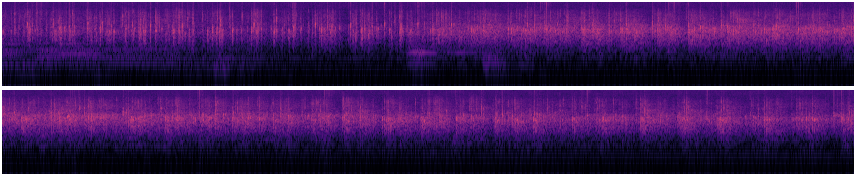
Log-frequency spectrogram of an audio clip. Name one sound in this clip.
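A large audience claps and applauds.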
